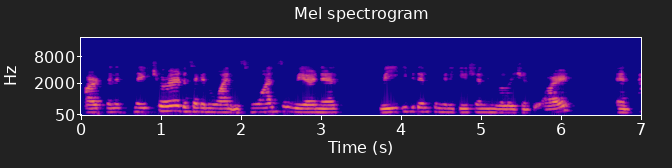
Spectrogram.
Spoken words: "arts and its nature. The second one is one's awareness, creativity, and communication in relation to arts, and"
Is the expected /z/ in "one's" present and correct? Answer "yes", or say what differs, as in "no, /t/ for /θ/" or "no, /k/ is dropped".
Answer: no, /s/ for /z/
